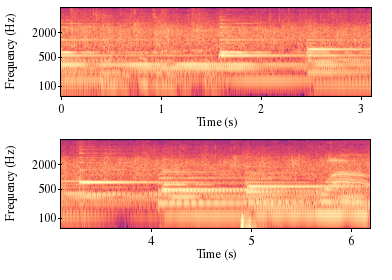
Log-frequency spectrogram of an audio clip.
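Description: An audience claps continuously, a dense, even patter running through the whole stretch, while sustained musical chords play underneath and shift every second or so.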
